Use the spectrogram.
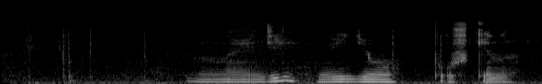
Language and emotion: Russian, sad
